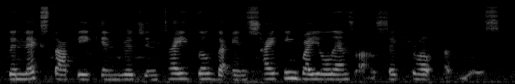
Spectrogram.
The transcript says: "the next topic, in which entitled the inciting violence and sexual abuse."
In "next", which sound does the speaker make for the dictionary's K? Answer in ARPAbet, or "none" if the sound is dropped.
K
